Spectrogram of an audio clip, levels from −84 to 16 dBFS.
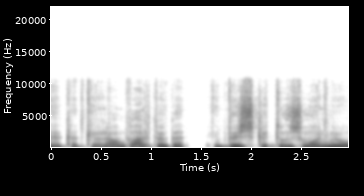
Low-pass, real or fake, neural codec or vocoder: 10.8 kHz; fake; codec, 24 kHz, 0.9 kbps, WavTokenizer, medium music audio release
